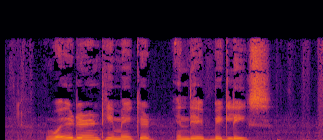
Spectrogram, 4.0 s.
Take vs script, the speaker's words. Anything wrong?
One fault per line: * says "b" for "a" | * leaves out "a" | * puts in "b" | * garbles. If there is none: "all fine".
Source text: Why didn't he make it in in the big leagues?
* leaves out "in"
